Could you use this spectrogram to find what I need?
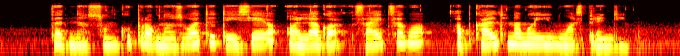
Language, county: Lithuanian, Kaunas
